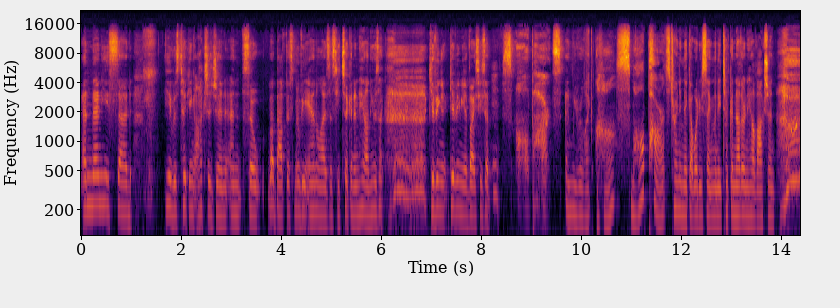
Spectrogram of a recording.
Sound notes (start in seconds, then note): 6.1 inhaling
